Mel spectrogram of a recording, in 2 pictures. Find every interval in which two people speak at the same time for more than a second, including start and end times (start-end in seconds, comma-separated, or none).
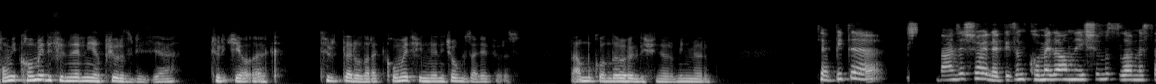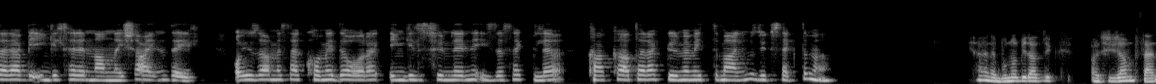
none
